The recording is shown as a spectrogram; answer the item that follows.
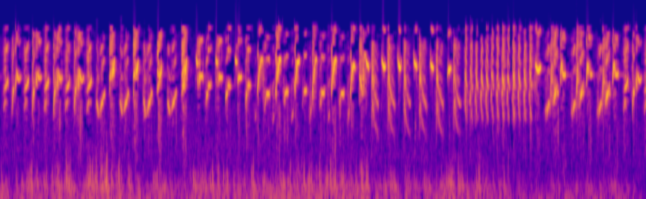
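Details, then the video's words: European goldfinch hybrid kept as a cage bird delivering a continuous, lively twittering song of quick varied chirps and slurred notes, broken by a buzzy rattling trill midway, over a low background hum. "تغريد وابداع هجين الحسون ولا اروع"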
